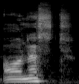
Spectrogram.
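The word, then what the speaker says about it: honest: H silent, H के पश्चात ओ होने पर एच साइलेंट होता है, जैसे ऑनर, सम्मान, ऑनेस्ट, ईमानदार।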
